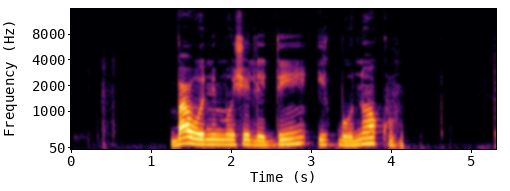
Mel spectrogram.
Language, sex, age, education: Yoruba, male, 30-45, tertiary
